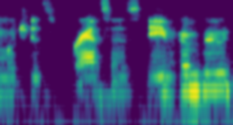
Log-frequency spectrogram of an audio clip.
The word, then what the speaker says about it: Devanbu: I think all of my social media platforms are all linked to my full name, which is Frances Davenboo. Davenboo is spelled Devanbu.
